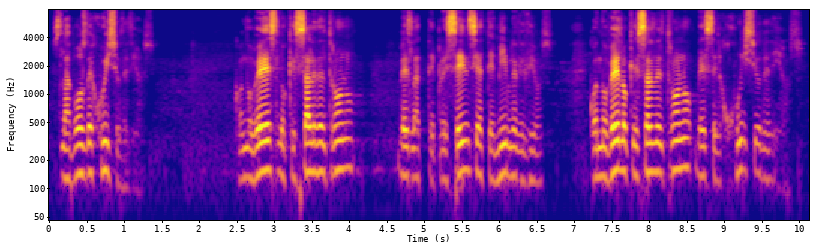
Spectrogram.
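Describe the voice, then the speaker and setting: A man with a Peruvian Spanish accent preaching a sermon as pastor, rising into loud, impassioned reading. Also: mid-range voice, fairly even intonation, moderate pace, in a large hall. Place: church.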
